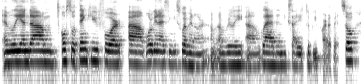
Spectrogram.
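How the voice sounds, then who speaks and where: A woman in her forties with a Hungarian accent, a history professor giving halting, hesitant panel remarks over a video call, often laughing. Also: on the low side, little pitch movement, vocal fry, fairly bright tone. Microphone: video call mic.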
